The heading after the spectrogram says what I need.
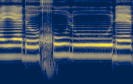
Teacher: خو میں خا جو ہے وہ موٹا اور لو وہ مدہ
